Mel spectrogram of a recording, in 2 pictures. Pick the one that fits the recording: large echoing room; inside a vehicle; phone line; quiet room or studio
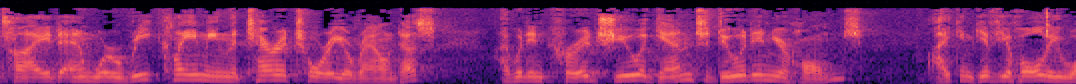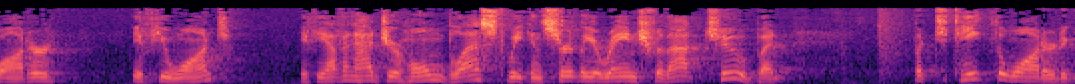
large echoing room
